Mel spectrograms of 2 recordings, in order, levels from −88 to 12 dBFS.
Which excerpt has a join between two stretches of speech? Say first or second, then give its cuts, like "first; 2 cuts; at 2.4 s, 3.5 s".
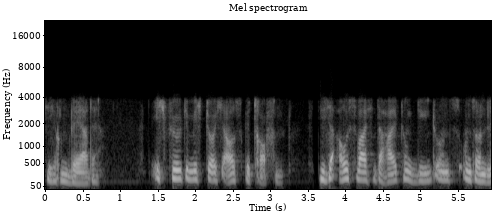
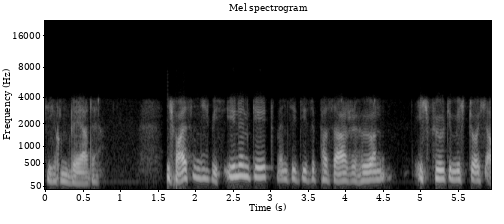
first; 2 cuts; at 1.3 s, 3.5 s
